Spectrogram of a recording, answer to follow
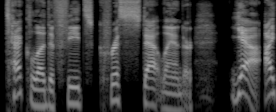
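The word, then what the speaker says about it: Tekla: No, Techla. I'm sorry, I keep pronouncing the H. Techla defeats Chris Statatlander.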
